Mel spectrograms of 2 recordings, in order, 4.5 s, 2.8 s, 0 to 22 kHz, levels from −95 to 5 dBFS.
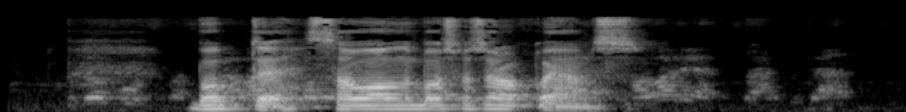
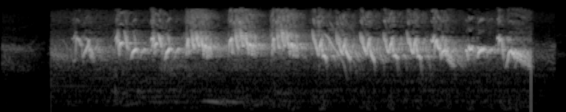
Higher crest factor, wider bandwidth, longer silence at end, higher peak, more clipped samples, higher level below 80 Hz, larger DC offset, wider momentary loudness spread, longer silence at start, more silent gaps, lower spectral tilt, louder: about the same, 18 dB vs 16 dB; second, 11.5 kHz vs 16 kHz; first, 1.15 s vs 0.15 s; first, -6 dBFS vs -10 dBFS; neither; first, -68 dBFS vs under -90 dBFS; neither; first, 22 LU vs 8 LU; first, 0.45 s vs 0.25 s; neither; first, -4.5 dB/octave vs 8.5 dB/octave; about the same, -23 LUFS vs -22 LUFS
